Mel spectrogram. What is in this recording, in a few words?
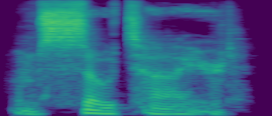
tired; Escape from Tarkov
